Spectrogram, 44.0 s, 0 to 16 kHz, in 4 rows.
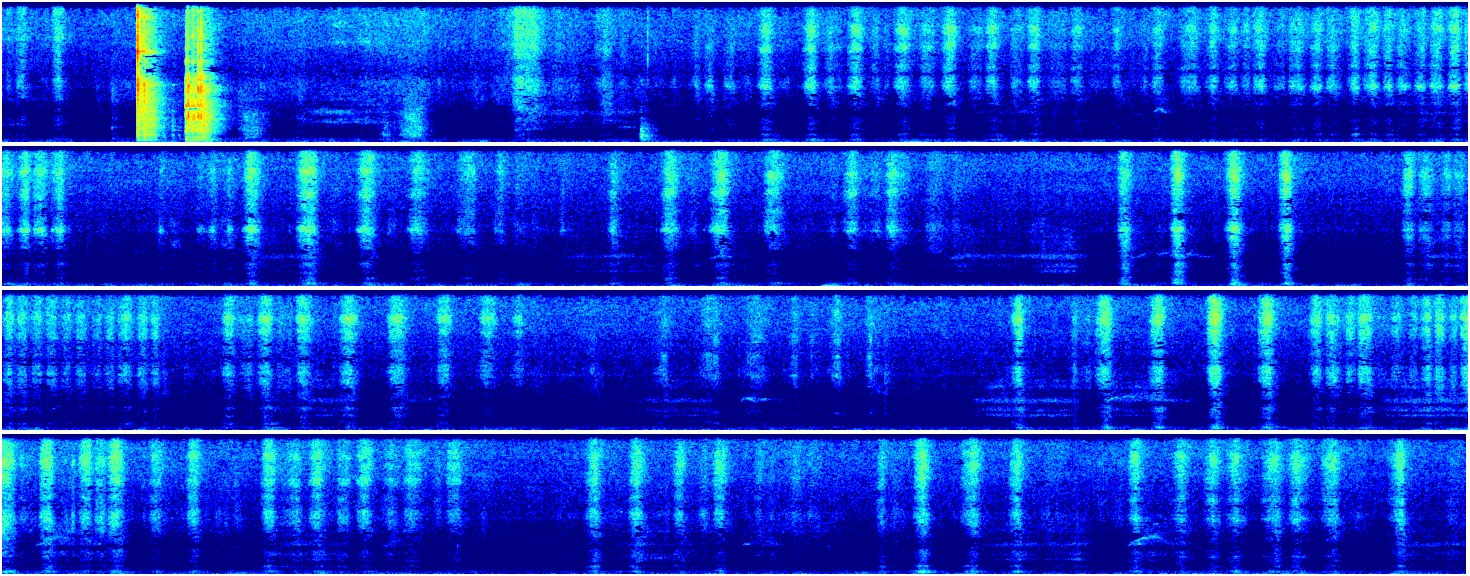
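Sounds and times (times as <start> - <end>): pencil scratching on paper: 0.0 - 1.6, 3.8 - 20.9, 21.5 - 26.2, 26.9 - 28.7, 29.3 - 36.6, 37.2 - 43.9.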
